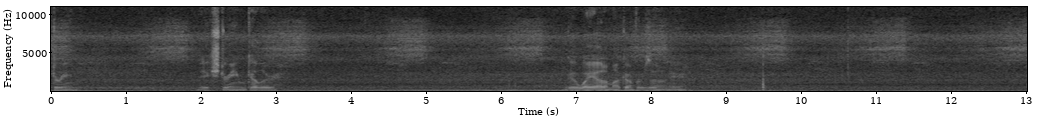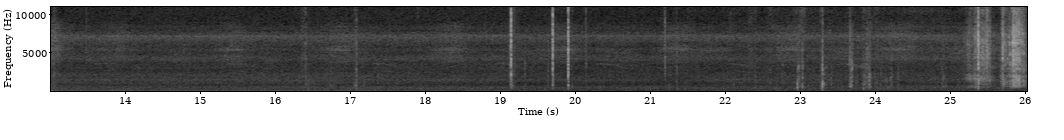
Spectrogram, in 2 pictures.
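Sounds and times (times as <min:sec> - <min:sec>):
passing motor vehicle rumble: 0:00.0 - 0:26.0
sharp clicks: 0:19.1 - 0:20.3.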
